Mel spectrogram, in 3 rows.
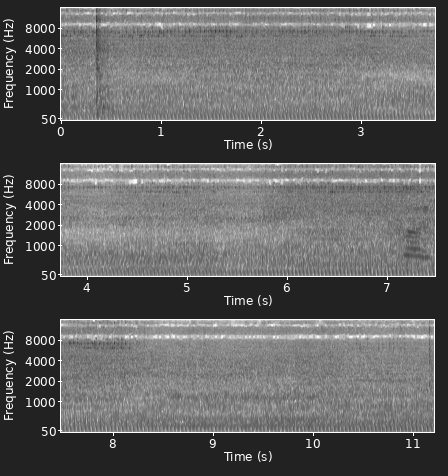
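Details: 1995 Craftsman LT4000 lawn tractor, engine refitted after a sump gasket replacement, oil leaks fixed, no battery fitted: a steady, even low thrum with no misses or knocks; it idles nicely, though the carburetor still needs work.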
